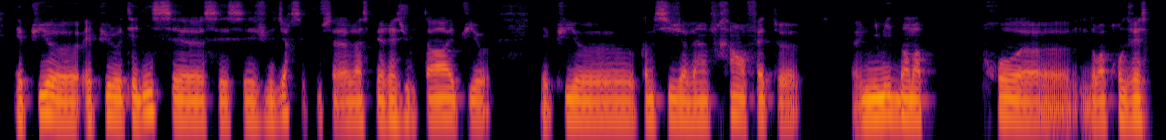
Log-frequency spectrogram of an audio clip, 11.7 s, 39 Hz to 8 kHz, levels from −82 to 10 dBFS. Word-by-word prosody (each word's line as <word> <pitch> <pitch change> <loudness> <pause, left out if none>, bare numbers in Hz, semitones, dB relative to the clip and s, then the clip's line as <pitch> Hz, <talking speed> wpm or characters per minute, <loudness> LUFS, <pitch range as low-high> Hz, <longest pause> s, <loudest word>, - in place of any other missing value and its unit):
et - - +1
puis, 105 - +1
heu 85 -4 +4
et 90 - +1
puis 105 - -3
le 95 -2 +4
tennis, 110 +5 +1
c'est, 95 -2 +1
heu, 90 0 +3
c'est 85 -1 -3
c'est 85 0 -4
je 85 +2 -7
vais 85 - -1
dire, 105 +6 -2
c'est - - -15
plus, - - -16
heu, 85 - -1
l'aspect 85 +1 -1
résultat 90 +2 +1
et - - +1
puis, 90 -1 -4
heu 90 - -2 0.5
et - - -4
puis, 95 0 -1
heu, 85 0 0
comme 90 -1 -1
si 90 +1 -2
j'avais 85 -2 +1
un 85 0 0
frein, 105 - -7
en 95 - +1
fait, 95 0 -4
heu, - - -4 0.5
une 90 +1 +3
limite 95 0 +6
dans 95 0 +4
ma 90 -1 0 0.5
pro 95 -2 +1
heu, 85 0 -2
dans 85 - -4
ma 90 - +1
progression 90 0 0
90 Hz, 215 wpm, -23 LUFS, 85-95 Hz, 0.5 s, limite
